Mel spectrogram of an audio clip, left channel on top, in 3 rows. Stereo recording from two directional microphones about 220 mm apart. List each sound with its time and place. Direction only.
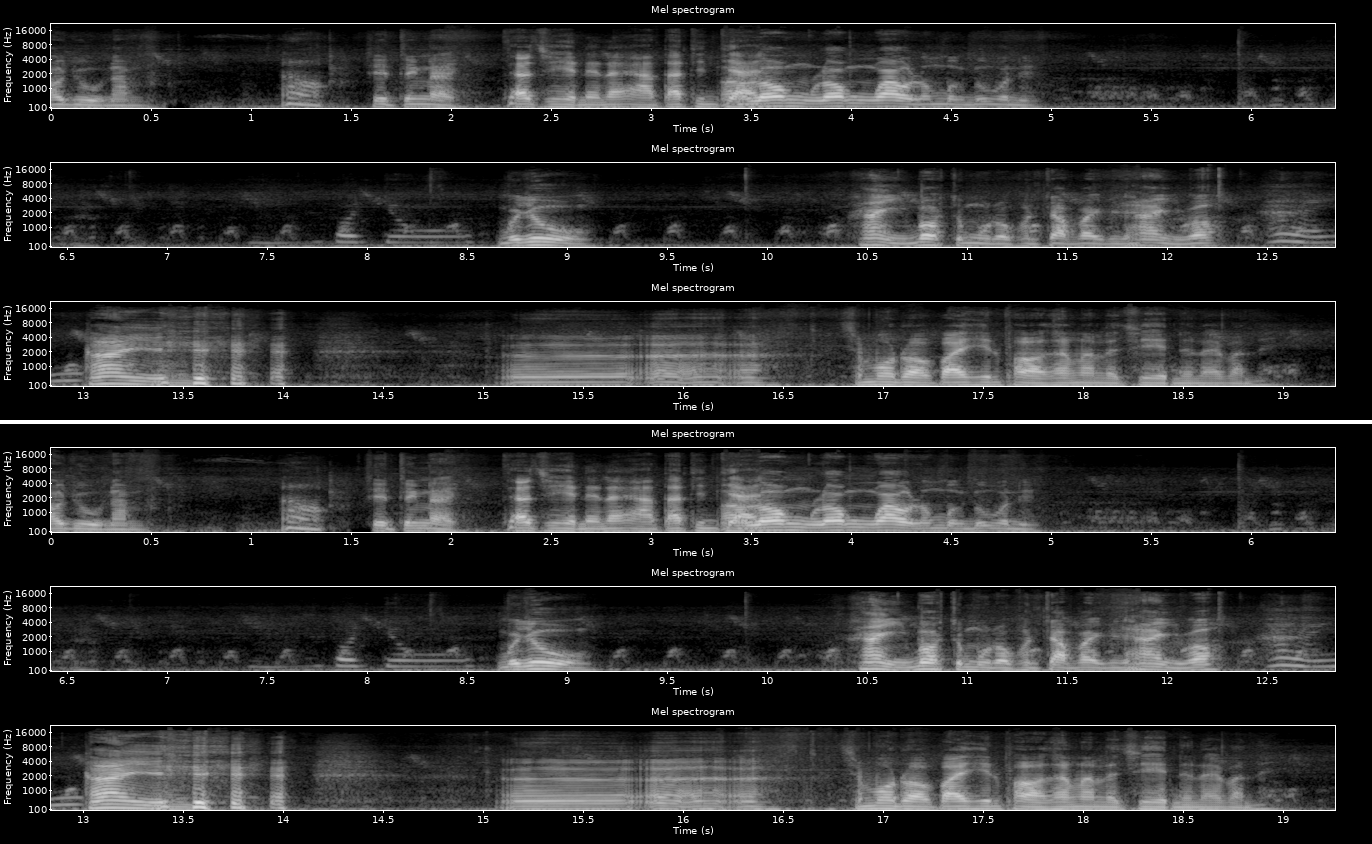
0.0 s speech: 55° right (ahead or behind)
1.1 s speech: centre (ahead or behind)
1.5 s speech: 55° right (ahead or behind)
2.2 s speech: centre (ahead or behind)
3.6 s speech: 55° right (ahead or behind)
8.7 s speech: 55° right (ahead or behind)
10.4 s speech: 55° right (ahead or behind)
16.8 s speech: centre (ahead or behind)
